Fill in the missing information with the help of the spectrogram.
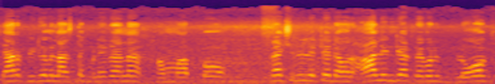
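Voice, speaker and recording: A man's voice: very high voice, flat delivery, a little fast. A young man who drives trucks, chatting casually to his phone camera from the cab and the roadside, often saying "guys, yaar". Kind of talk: casual vlog narration to camera. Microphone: phone held at arm's length. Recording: noisy roadside phone recording. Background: vehicle and road noise.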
